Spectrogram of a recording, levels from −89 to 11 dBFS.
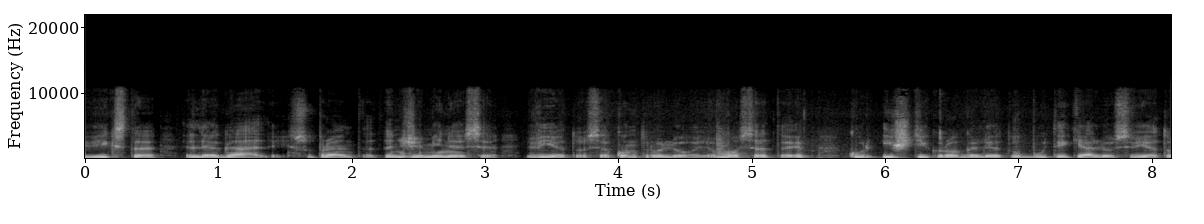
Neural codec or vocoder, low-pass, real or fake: none; 10.8 kHz; real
